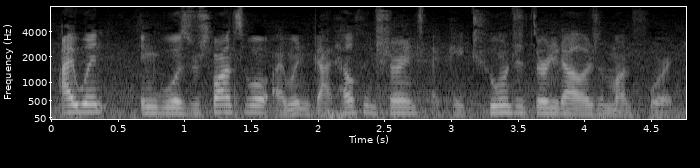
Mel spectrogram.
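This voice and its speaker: A man's voice: fairly high pitch, expressive, quick pace, background noise. Furious swearing young man ranting. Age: 20s. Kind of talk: angry vlog rant.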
